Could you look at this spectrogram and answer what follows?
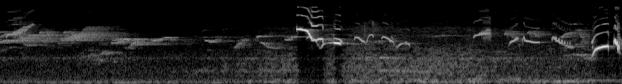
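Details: Oriental magpie-robins exchanging calls, one calling and others responding: soft, drawn-out whistles early on, then bright, twisting chirps around the third second and again near the end, over faint background noise.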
